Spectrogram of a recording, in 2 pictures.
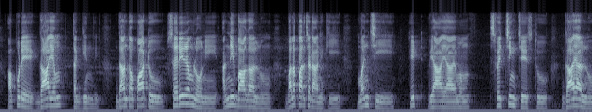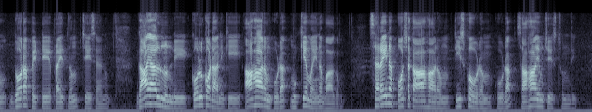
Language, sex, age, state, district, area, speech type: Telugu, male, 18-30, Andhra Pradesh, Sri Balaji, rural, spontaneous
